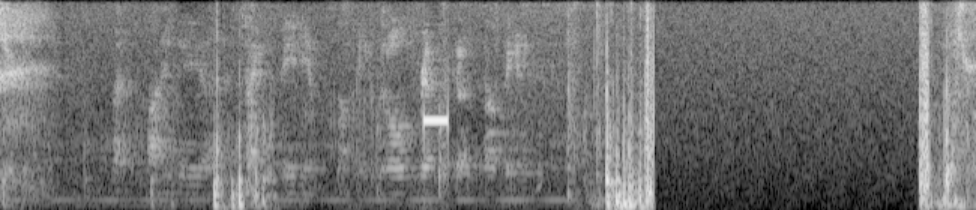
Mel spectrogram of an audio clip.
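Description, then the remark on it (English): A single short, steady voicemail beep at a mid pitch, the tone after which a caller leaves a message on an Integra Turf voicemail, rises out of muffled, band-limited phone-line noise, with crackly bursts and clicks before and after it. “Your name, phone number, brief message after the tone.”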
